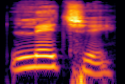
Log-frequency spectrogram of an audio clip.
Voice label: "leche", Spanish

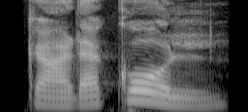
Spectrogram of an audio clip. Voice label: "caracol", Spanish

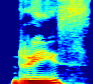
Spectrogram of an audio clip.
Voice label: "rris", Spanish

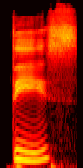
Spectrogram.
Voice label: "tis", Spanish

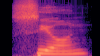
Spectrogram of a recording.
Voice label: "cion", Spanish syllable

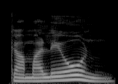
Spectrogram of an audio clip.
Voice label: "camaleon", Spanish

